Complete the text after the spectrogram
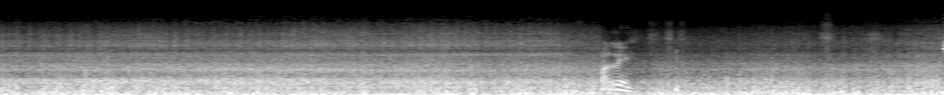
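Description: Wind rushes and buffets loudly against the rider.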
